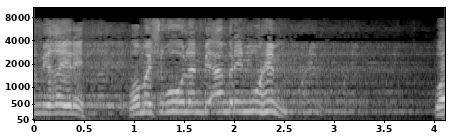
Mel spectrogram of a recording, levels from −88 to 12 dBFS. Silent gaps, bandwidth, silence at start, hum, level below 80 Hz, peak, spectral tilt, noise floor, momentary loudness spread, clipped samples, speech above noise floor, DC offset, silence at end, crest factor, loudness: none; 8 kHz; 0 s; none; -60 dBFS; -2 dBFS; -1 dB/octave; -44 dBFS; 18 LU; under 0.1%; 28 dB; under 0.1%; 0 s; 14 dB; -15 LUFS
